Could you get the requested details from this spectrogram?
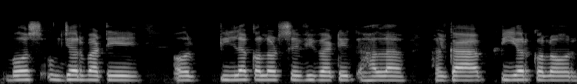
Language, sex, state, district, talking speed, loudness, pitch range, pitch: Bhojpuri, female, Bihar, East Champaran, 145 wpm, -22 LUFS, 195-210 Hz, 200 Hz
